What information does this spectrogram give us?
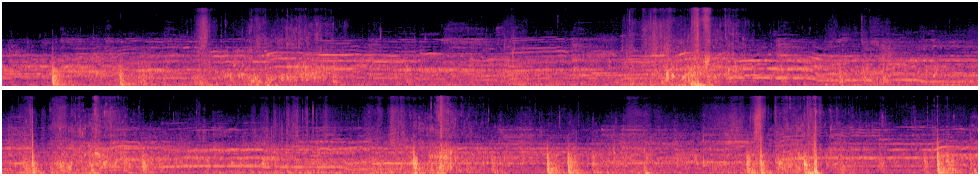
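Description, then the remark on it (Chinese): A small boat heads against choppy sea waves, water sloshing and slapping against the hull with irregular thumps and splashes, while voices murmur faintly underneath. “咱们现在要逆着海浪走喽。”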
